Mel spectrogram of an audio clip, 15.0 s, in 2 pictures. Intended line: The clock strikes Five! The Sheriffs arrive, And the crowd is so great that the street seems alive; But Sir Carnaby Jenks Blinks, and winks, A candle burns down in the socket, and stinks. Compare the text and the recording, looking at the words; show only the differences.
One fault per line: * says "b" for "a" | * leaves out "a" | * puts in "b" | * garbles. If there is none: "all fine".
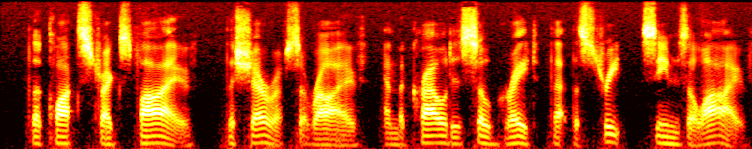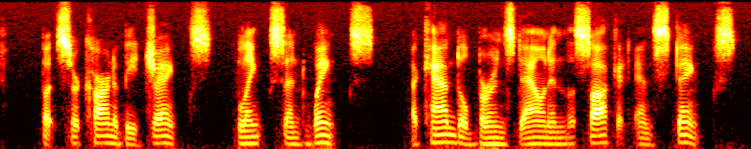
all fine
